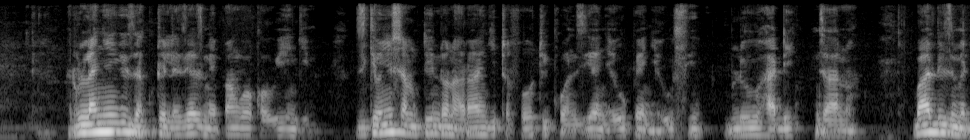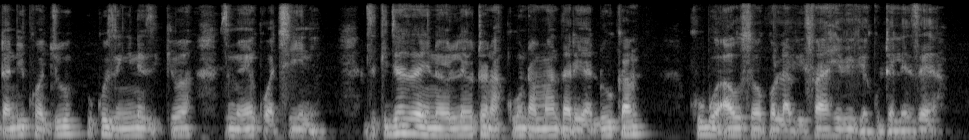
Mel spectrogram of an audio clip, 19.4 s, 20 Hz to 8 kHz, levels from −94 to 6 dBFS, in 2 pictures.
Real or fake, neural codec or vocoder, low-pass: real; none; 7.2 kHz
